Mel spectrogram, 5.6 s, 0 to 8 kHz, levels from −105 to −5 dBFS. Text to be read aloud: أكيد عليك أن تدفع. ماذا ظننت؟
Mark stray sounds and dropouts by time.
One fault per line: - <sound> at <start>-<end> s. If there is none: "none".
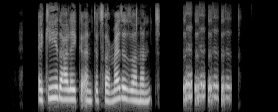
- laugh at 3.7-4.6 s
